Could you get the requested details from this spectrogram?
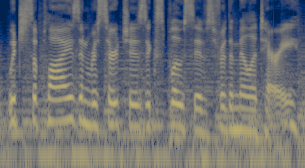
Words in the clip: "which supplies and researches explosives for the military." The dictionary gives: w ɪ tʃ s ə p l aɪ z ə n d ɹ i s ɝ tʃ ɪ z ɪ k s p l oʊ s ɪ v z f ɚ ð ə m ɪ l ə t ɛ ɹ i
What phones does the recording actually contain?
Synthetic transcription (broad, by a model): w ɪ tʃ s ə p l aɪ z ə n ɹ i s ɝ tʃ ɪ z ɪ k s p l oʊ s ɪ v z f ɚ ð ə m ɪ l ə t ɛ ɹ i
